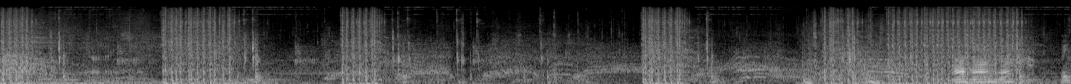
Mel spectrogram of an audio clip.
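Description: Repeated gunfire bursts from a zombies video game, loud, dense stretches of automatic shooting that stop and start across the clip, with game noise and a voice talking in between.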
